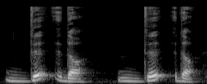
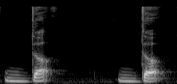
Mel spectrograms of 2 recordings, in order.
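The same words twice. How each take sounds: First: "d, da" with each D said apart; two separate Ds. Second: "da" with the D held and leaned on; doubled, pressed D. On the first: Teacher reading both letters before merging, "d, da" said as separate sounds. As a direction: split it into a lone "d", then "da". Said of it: "c'est un peu lourd à di". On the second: Teacher demonstrating shadda to students, "da" with a pressed, doubled D. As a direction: press hard on the D of "da" as one merged sound. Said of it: "je vais venir appuyer sur la lettre". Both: Shown as a demonstration.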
